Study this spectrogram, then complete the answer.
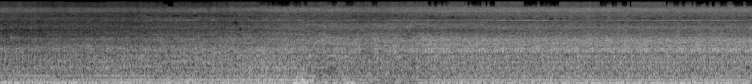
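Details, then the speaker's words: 2007 Freightliner with Detroit Series 60 14L diesel, over a year after a backyard rebuild, EGR still fitted, aftermarket turbo: deep steady idle with even low drone and faint fan whir, no knocks or misses; runs good. "I mean, it runs good."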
